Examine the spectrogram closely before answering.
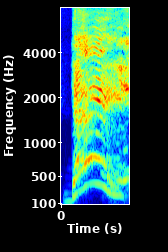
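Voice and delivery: high mock dismay, laughing; laughing exclamation. Fan recalling forgetting, laughing. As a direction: blurt it with a laugh. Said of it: "I was just like".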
